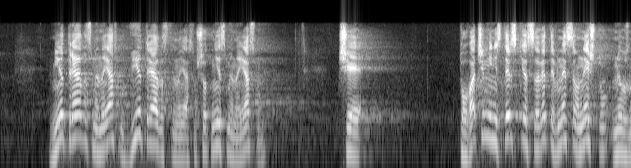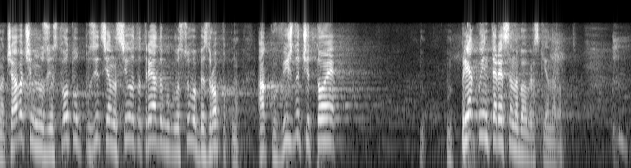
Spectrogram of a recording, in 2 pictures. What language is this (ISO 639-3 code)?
bul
